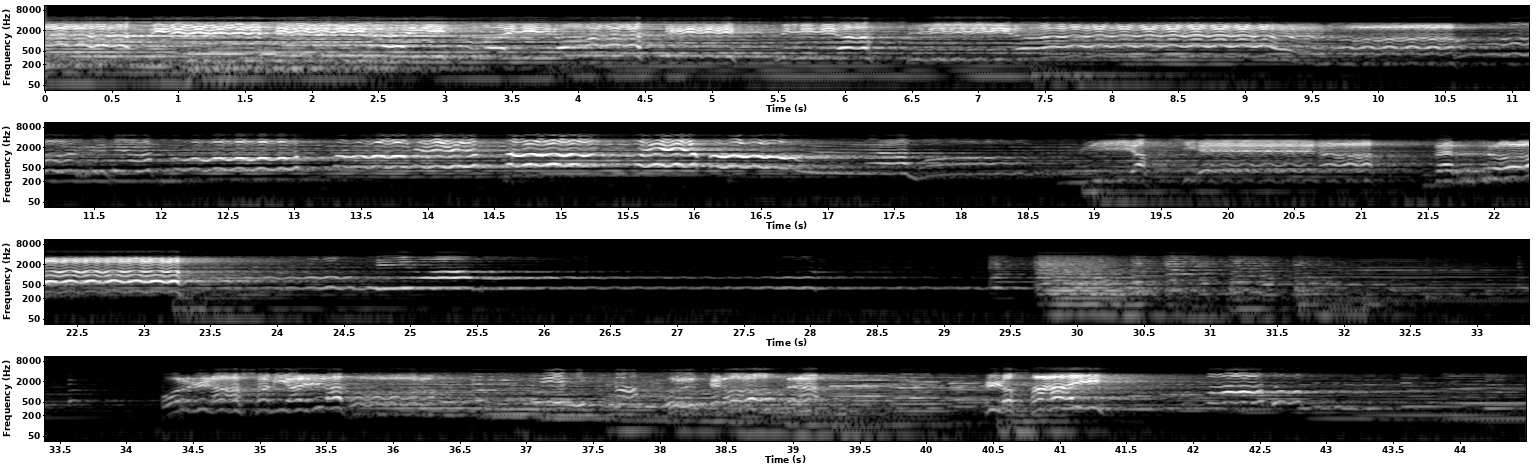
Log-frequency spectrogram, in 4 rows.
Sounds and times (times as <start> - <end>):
Opera: 0.0 - 44.5.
